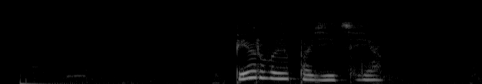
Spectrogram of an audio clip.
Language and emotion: Russian, sad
